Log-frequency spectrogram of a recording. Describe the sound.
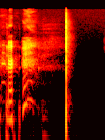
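A single sharp, loud hand clap, done together at the start of a discussion of the film The Menu, rings out after a moment of voiced vocal sounds, followed by a brief, quickly fading tail and then silence.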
